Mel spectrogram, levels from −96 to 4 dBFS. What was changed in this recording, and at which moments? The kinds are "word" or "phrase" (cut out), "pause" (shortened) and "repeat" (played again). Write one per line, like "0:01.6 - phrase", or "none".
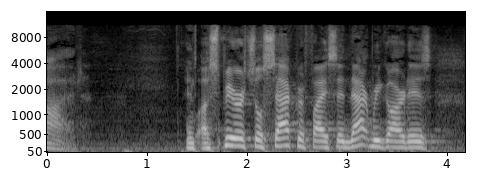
0:01.5 - word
